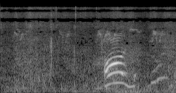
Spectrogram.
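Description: A young child's voice: one short, loud, high-pitched call that rises and falls in pitch, about one and a half seconds in.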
